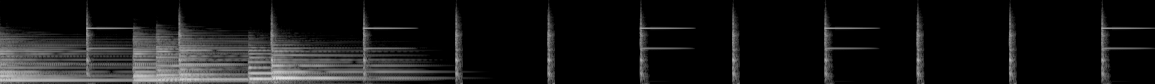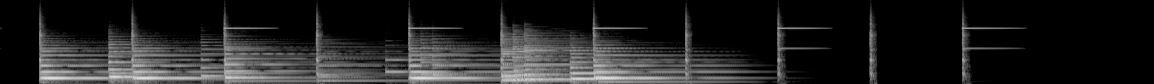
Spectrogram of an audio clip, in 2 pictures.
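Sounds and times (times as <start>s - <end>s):
piano accompaniment: 0.0s - 4.4s, 12.0s - 19.2s.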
